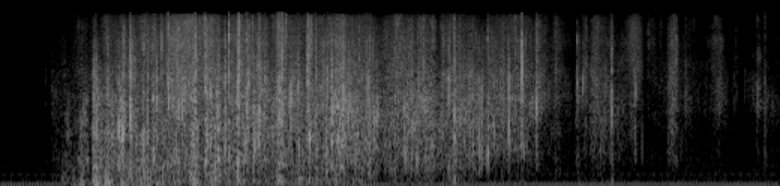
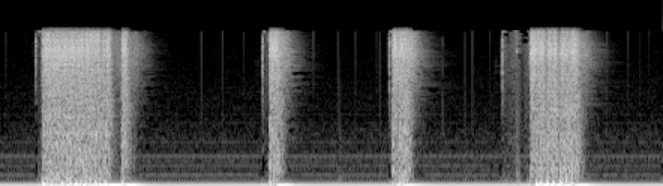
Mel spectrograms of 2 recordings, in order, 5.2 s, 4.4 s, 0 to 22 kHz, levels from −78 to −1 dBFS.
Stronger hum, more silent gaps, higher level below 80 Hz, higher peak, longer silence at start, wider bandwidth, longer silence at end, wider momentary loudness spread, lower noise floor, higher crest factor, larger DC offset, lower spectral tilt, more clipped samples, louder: neither; neither; second, -56 dBFS vs -16 dBFS; about the same, -2 dBFS vs 0 dBFS; first, 0.35 s vs 0 s; first, 17 kHz vs 12 kHz; about the same, 0.05 s vs 0 s; first, 18 LU vs 13 LU; first, -56 dBFS vs -33 dBFS; first, 32 dB vs 10 dB; second, under 0.1% vs 20%; about the same, 0 dB/octave vs -0.5 dB/octave; second, under 0.1% vs 6%; second, -30 LUFS vs -6 LUFS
